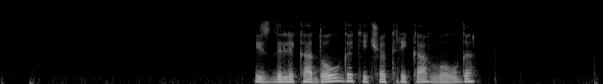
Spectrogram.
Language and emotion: Russian, neutral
